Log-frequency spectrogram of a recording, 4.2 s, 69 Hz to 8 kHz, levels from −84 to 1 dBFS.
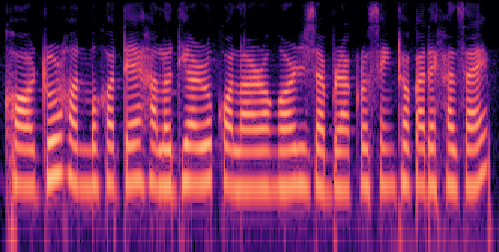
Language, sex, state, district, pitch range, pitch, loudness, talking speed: Assamese, female, Assam, Kamrup Metropolitan, 245-255 Hz, 245 Hz, -16 LUFS, 160 wpm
